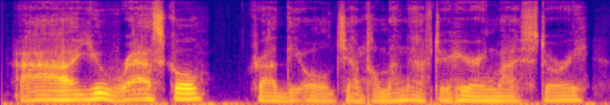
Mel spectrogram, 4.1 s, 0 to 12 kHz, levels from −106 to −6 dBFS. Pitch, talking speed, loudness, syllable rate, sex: 105 Hz, 160 wpm, -19 LUFS, 4.8 syllables/s, male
